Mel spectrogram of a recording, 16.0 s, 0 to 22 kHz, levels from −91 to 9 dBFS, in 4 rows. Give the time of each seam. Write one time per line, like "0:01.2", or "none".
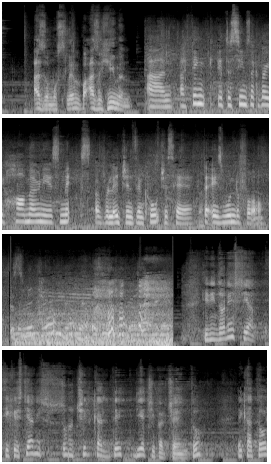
0:02.1
0:10.6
